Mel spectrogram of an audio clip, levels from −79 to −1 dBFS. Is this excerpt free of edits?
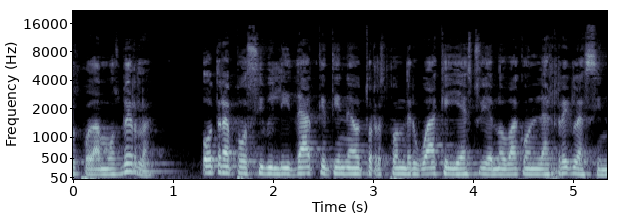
yes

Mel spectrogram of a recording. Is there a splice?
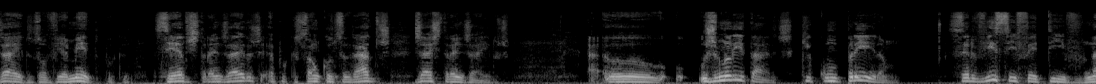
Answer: yes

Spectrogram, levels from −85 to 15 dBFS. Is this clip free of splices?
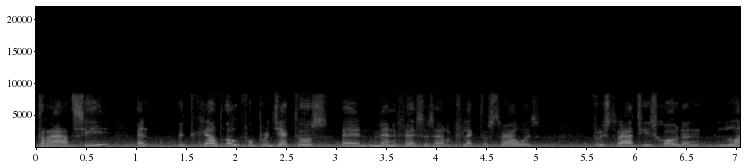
yes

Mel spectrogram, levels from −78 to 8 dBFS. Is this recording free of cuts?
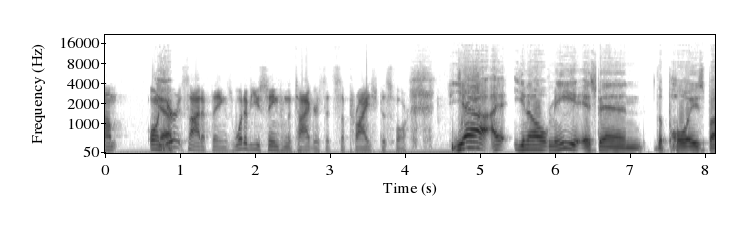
no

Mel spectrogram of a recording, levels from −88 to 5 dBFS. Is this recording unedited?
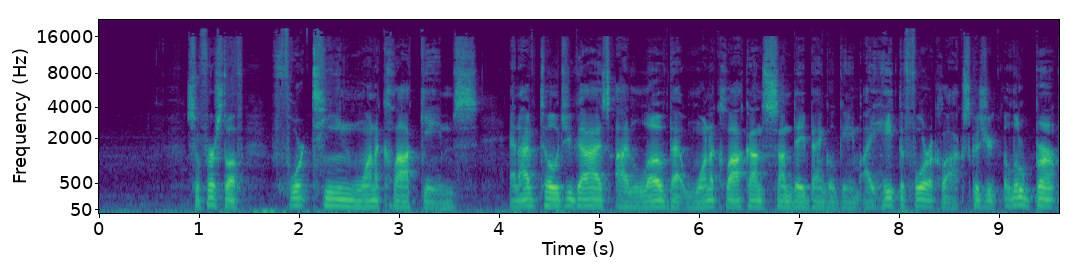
yes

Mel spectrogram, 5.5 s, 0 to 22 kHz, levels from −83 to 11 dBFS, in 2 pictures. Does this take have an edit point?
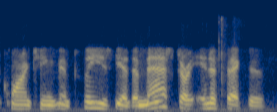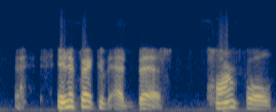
no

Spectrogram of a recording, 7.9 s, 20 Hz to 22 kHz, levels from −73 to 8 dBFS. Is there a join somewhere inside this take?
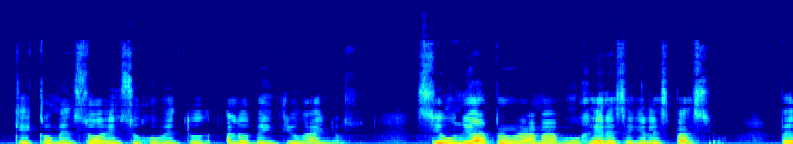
no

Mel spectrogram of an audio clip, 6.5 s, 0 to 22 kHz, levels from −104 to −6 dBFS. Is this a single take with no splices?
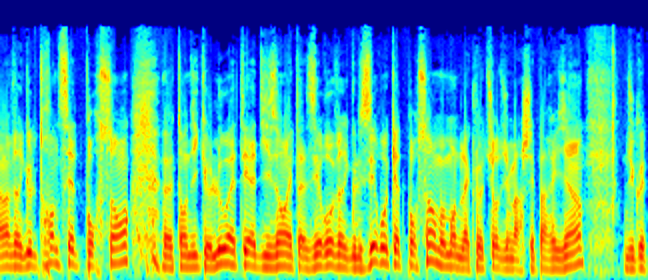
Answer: yes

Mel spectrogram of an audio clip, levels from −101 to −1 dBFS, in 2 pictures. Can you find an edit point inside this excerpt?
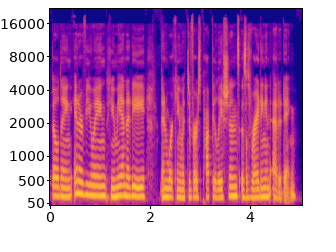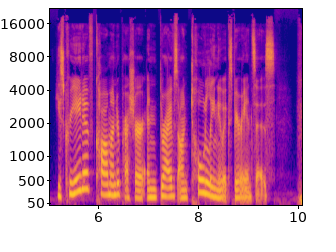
yes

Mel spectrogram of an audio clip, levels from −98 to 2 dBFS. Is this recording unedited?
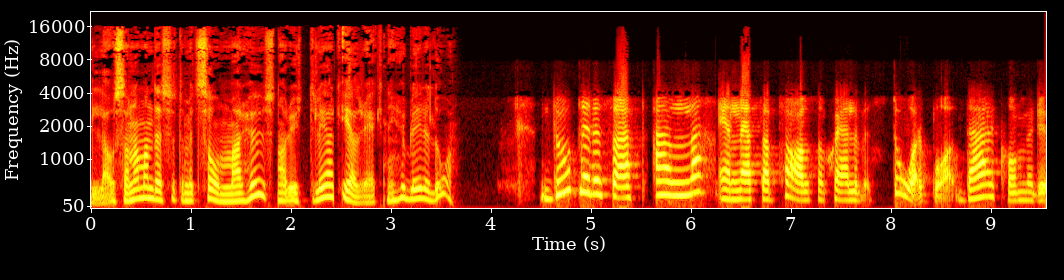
no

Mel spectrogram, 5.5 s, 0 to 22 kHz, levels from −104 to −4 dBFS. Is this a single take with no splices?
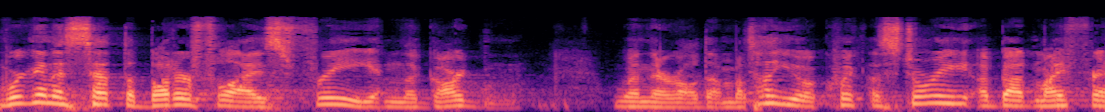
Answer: no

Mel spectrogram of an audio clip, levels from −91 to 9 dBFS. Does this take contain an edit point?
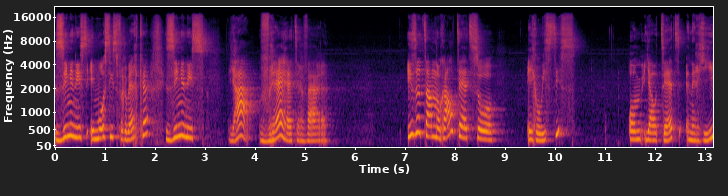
no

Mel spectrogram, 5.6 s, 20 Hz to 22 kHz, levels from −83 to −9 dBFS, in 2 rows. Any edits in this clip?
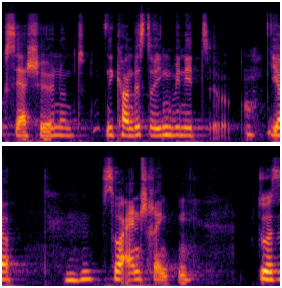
no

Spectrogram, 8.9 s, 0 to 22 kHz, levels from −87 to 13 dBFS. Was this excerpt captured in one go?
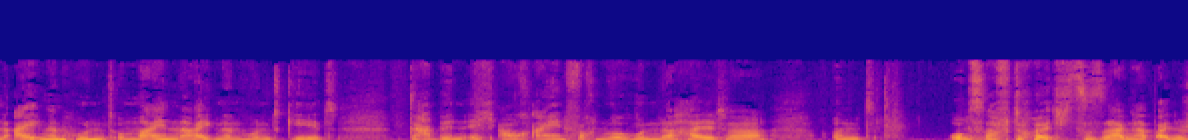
yes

